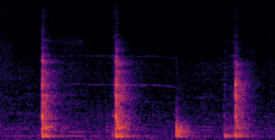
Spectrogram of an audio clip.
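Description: Knife slicing a red pepper on a wooden cutting board: four sharp knocks of the blade hitting the board, about one a second.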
